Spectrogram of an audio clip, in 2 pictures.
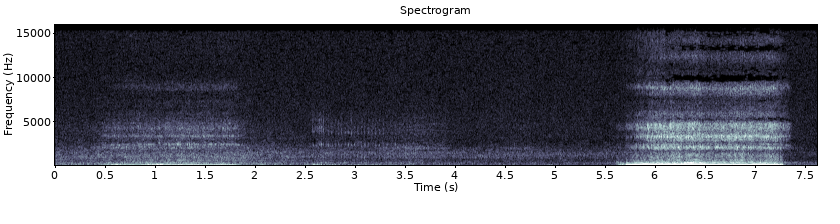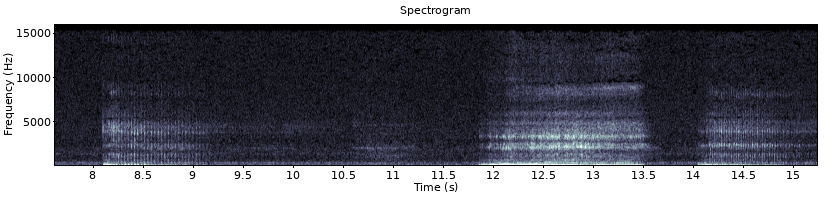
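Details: Old male dog asleep, snoring a lot: slow, deep rumbling snores about one every few seconds, with quiet breaths between.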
